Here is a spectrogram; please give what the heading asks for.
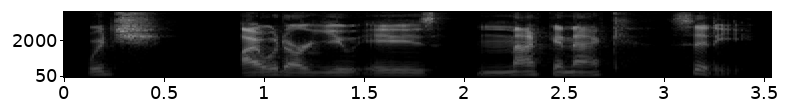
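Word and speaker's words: Mackinaw City: I would argue is maak City yes it's spelled MAA but it's maak along of course with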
